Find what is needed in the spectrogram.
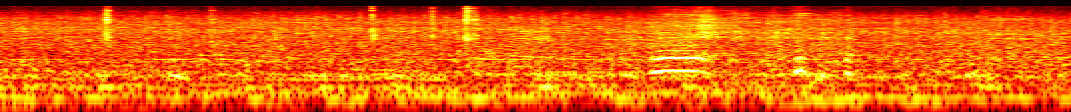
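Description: Steady low rumble with a hum running under it, and a short pitched sound that rises and falls about two and a half seconds in.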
